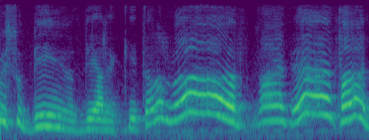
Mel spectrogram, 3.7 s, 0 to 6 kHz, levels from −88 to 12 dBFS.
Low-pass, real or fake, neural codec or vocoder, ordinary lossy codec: 5.4 kHz; real; none; none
